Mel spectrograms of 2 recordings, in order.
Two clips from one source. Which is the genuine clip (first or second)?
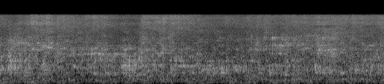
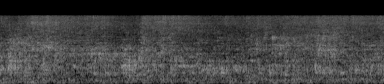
second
